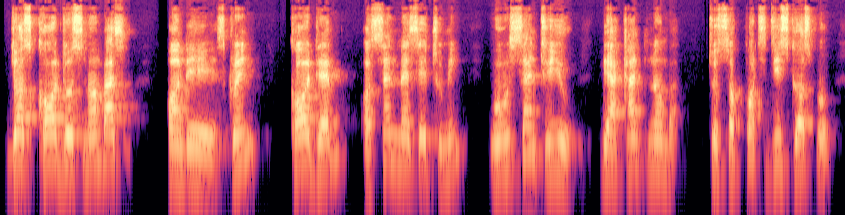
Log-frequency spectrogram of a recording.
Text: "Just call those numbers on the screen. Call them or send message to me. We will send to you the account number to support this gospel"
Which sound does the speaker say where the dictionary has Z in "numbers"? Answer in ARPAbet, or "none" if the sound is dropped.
S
